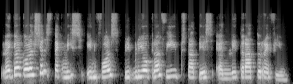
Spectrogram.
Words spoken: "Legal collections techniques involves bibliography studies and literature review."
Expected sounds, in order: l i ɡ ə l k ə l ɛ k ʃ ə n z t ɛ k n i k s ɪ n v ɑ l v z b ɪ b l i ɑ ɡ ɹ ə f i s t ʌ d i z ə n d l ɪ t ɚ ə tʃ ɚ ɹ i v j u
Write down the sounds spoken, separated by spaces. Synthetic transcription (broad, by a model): l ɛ ɡ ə l k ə l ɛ k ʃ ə n s t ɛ k n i k s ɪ n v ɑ l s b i b l i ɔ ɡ ɹ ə f i s t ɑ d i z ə n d l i t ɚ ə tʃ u ɹ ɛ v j u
